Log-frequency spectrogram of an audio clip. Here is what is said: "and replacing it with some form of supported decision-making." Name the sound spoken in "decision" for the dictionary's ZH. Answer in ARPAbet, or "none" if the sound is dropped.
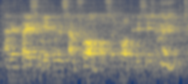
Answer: ZH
